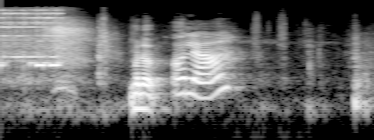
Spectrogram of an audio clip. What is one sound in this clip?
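A woman speaks with emotion close by.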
